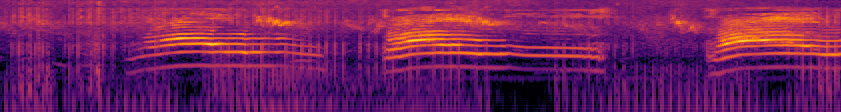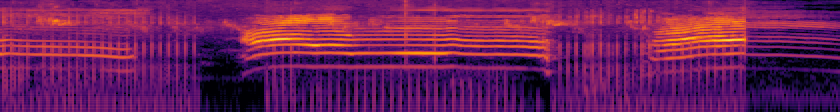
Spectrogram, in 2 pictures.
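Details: Domestic kittens meowing while playing: five loud, drawn-out meows, each about a second long, held steady then trailing slightly downward, rich and nasal, separated by short gaps with soft rustling and thumps.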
